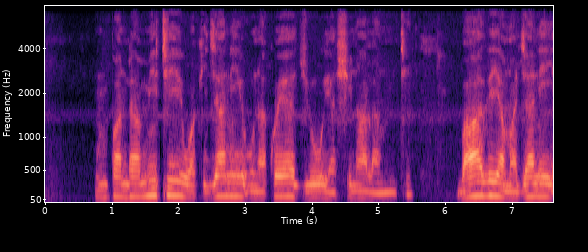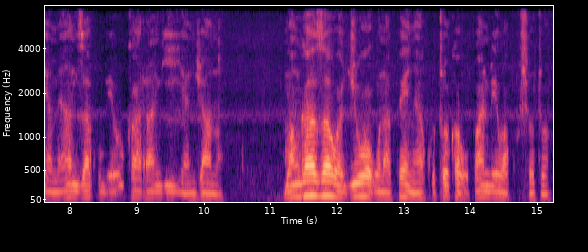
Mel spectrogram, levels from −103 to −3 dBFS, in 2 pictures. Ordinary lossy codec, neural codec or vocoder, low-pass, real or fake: AAC, 48 kbps; codec, 16 kHz, 8 kbps, FunCodec, trained on Chinese and English, 25 frames a second; 7.2 kHz; fake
